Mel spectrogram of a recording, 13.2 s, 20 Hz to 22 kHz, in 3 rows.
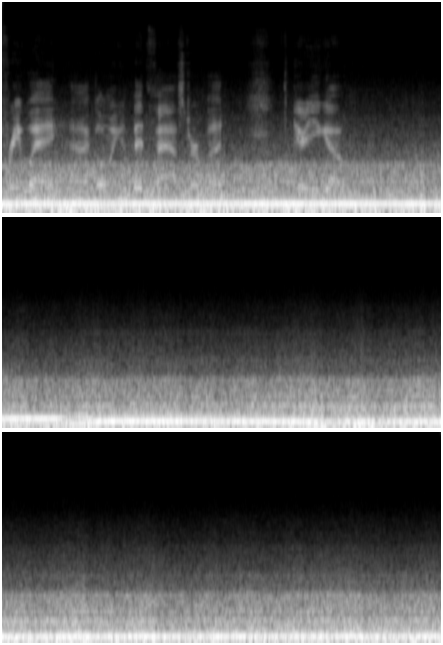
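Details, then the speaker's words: Toyota Tacoma with an MBRP aftermarket exhaust, heard inside the cabin cruising at 55 mph: a steady, deep rumble dropping slightly in pitch; constant exhaust drone from the aftermarket system. "you can definitely hear it in the cabin uh would I call it a drone well you have to Define drone I guess if drone is a constant uh rumble or or sound from the exhaust then absolutely absolutely it has an exhaust drone"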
